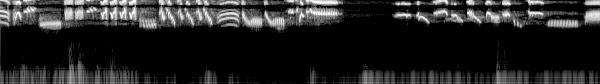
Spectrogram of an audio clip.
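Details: Eurasian skylark song: quick bursts of sharp chirps and swooping whistled notes, broken by a short silence halfway through before the high twittering resumes.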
